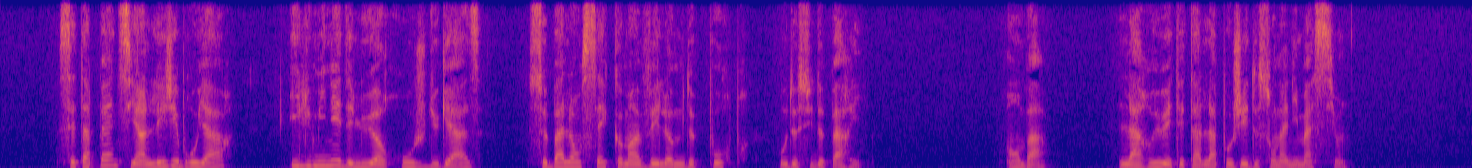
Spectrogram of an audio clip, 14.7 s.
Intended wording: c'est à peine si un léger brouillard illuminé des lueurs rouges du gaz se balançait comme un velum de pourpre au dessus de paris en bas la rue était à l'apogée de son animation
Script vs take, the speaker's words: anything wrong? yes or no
no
